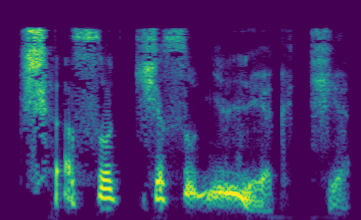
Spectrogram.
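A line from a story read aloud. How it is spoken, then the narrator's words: Muttered through clenched teeth. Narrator (Russian): процедил дядя сквозь зубы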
